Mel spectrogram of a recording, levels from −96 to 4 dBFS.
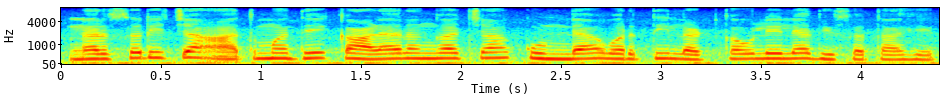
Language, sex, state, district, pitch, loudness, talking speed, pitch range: Marathi, female, Maharashtra, Mumbai Suburban, 235 Hz, -15 LUFS, 135 wpm, 220-245 Hz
